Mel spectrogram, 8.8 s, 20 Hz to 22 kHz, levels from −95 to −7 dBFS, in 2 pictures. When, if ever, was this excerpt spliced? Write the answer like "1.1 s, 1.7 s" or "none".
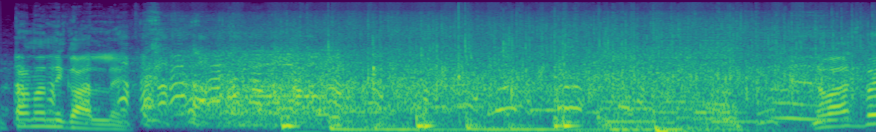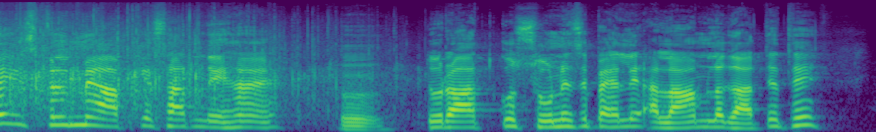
none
